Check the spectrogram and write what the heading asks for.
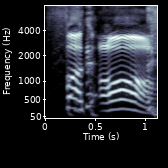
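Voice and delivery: high, loud disbelieving shout; outraged yell. Real, not acted. Reacting to AC/DC.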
